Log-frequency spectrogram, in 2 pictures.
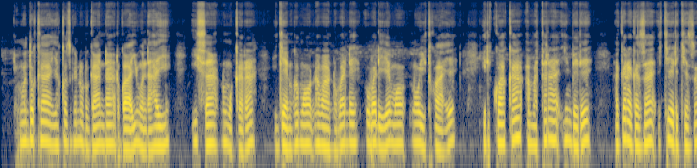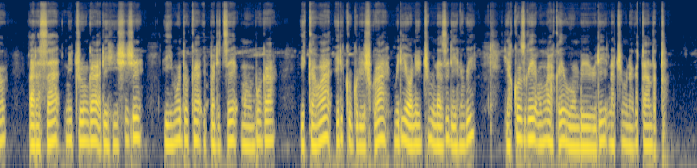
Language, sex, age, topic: Kinyarwanda, male, 18-24, finance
